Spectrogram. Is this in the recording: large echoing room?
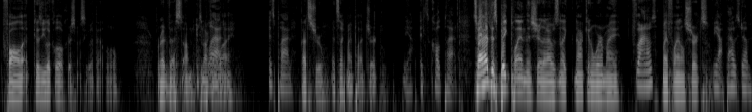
no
